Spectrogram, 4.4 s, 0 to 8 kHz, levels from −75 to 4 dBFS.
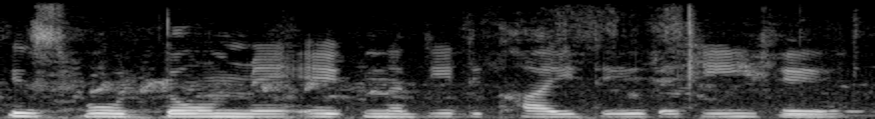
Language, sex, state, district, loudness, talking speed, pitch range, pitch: Hindi, female, Uttar Pradesh, Lucknow, -16 LUFS, 125 wpm, 190-200 Hz, 195 Hz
